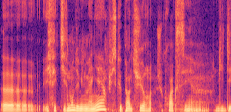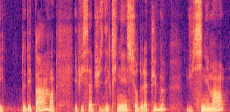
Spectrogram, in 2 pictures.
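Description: A woman hosting a radio interview, asking questions in a relaxed way and often adding short replies. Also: rumbling low, normal speed. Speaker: radio host. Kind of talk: casual interview.

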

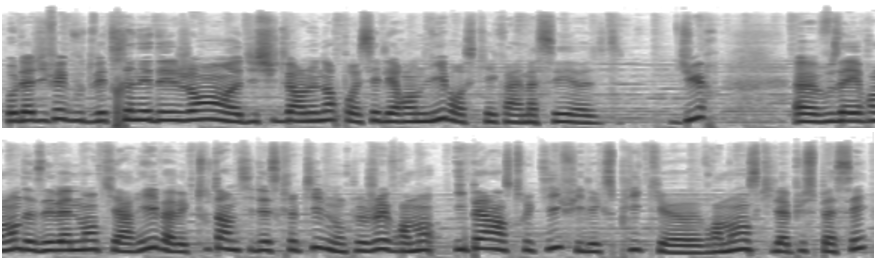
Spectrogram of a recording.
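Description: Chatty radio lady, talks fast, lots of euh, bit high pitched, soft music under. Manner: chatty, hesitant with many fillers, laughs easily. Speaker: radio show co-host presenting a board game. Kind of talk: casual radio chat. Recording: radio studio with faint music behind.

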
